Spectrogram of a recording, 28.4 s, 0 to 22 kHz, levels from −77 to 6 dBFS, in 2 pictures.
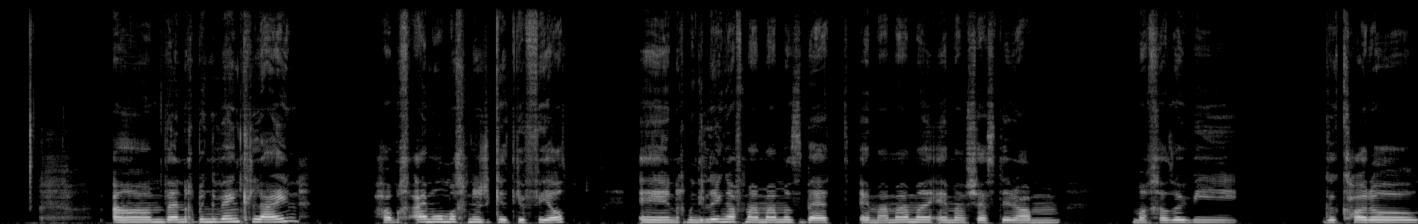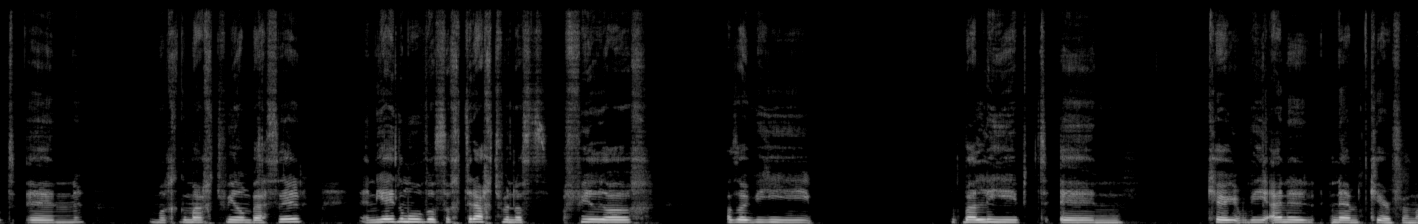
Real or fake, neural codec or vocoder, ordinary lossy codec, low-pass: real; none; none; none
